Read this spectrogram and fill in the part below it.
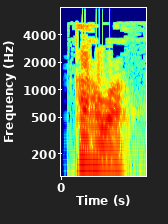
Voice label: coffee, arabic

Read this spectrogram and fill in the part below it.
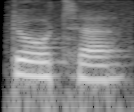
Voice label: "daughter", english

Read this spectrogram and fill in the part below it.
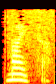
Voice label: shirt, croatian

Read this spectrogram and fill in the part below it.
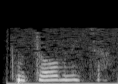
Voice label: "passport" croatian

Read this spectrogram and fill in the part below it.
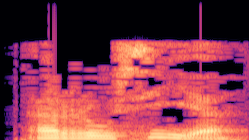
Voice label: Russian, arabic

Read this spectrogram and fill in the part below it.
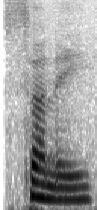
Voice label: "sunny", English

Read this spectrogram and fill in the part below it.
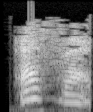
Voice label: "before", azeri

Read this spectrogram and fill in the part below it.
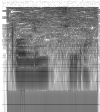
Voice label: police, croatian

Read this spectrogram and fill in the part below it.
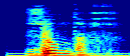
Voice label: Sunday, dutch

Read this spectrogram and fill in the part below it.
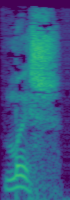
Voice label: mouse, russian; мышь [mishʲ]

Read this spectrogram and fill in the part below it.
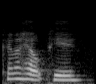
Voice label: "can I help you", English

